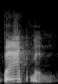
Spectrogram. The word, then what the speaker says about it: Bachman: the most Canadian thing about this is it, in Canada he's pronounced Backman. It is Bachman.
